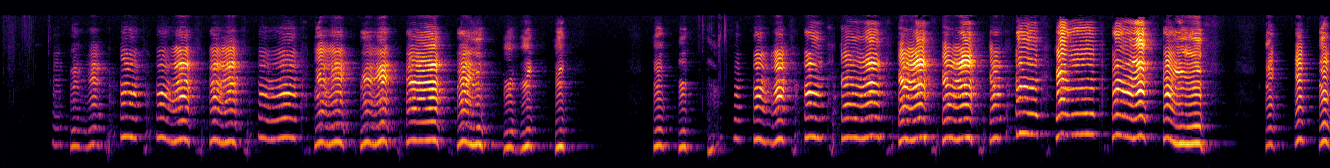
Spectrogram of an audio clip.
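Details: Young chimpanzee calling in a quick series of harmonic hoo-like whimpers, about two per second, rising and falling slightly in pitch, in two long bouts separated by a short pause, indoors.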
